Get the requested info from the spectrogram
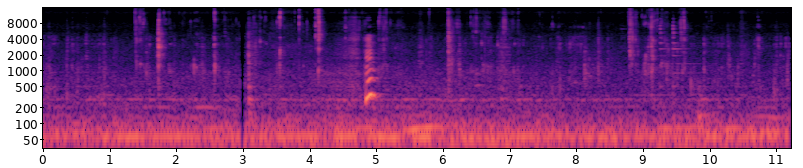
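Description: Close-up chewing of a mouthful of stir-fried broccoli and soya mince fried rice: soft wet mouth clicks and light crunches. About five seconds in there is a brief rising vocal sound from the eater.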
